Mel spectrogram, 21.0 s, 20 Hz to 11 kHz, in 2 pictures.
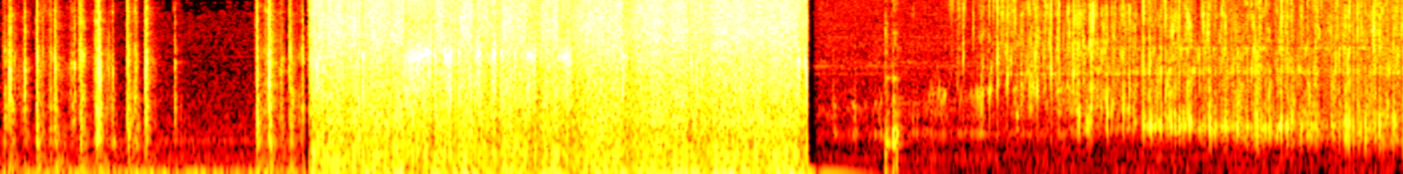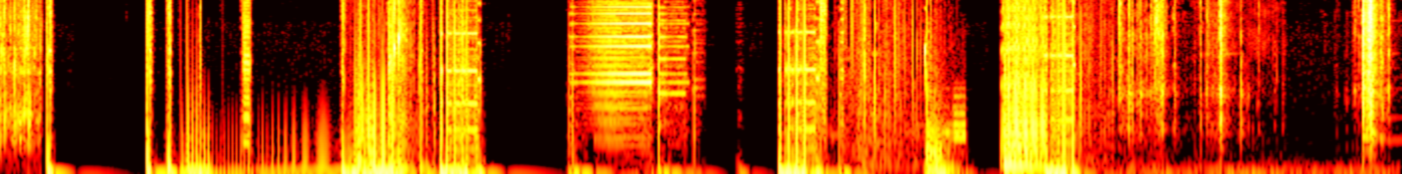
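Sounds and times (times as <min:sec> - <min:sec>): loud burst: 0:02.3 - 0:06.1.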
